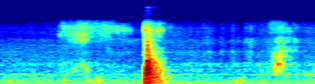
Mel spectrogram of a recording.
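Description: Pliers snip through plastic.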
